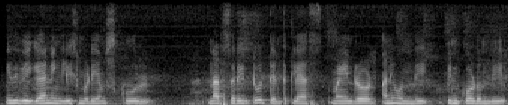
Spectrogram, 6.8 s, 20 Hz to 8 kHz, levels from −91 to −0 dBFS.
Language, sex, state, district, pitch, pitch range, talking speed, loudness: Telugu, female, Andhra Pradesh, Anantapur, 180 Hz, 170-185 Hz, 135 wpm, -29 LUFS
